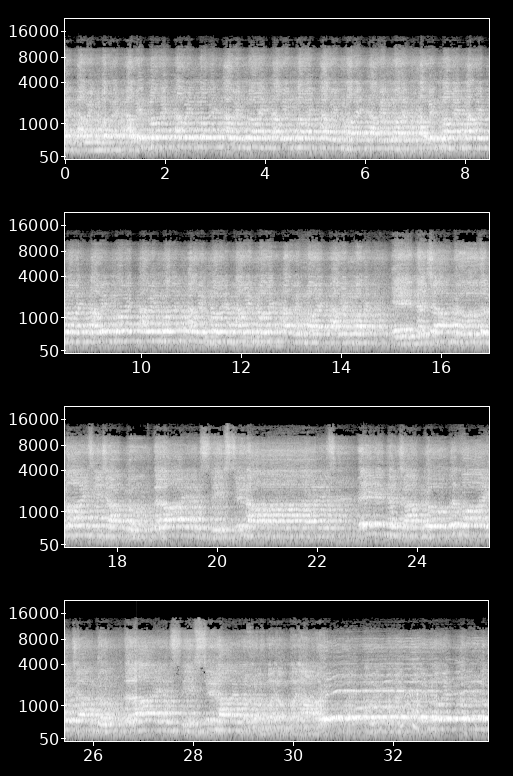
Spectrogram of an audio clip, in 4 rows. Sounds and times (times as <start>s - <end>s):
Choir: 0.0s - 33.9s.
